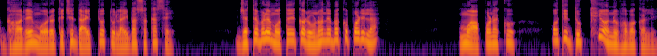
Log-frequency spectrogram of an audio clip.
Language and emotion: Odia, sad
